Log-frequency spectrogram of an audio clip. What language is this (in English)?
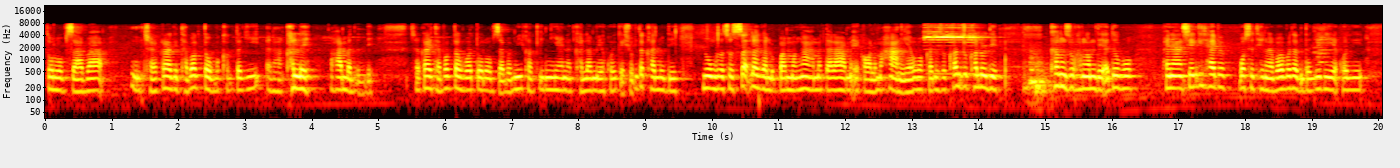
Manipuri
